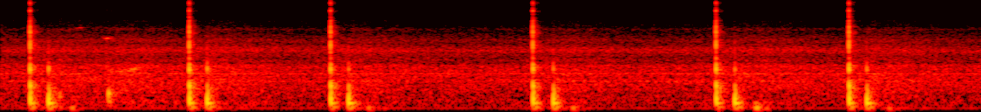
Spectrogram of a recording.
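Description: Faint, sharp clicks of a computer mouse button, mostly in quick pairs about a second apart, as scores are picked from drop-down menus.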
